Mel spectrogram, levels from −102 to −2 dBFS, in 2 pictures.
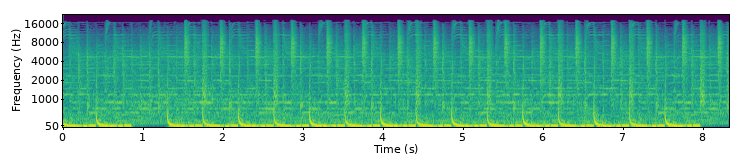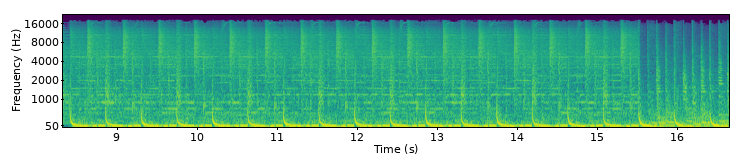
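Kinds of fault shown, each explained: No faults turn up here, just the sound as it was captured without anything getting in the way.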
